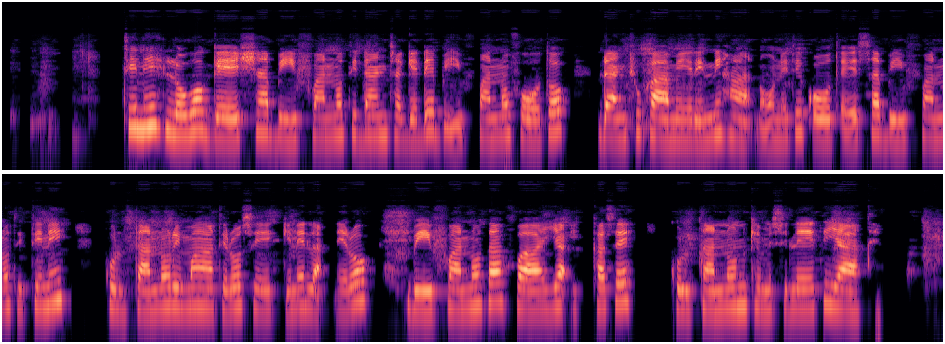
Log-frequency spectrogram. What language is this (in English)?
Sidamo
